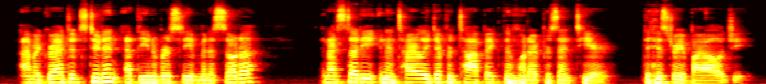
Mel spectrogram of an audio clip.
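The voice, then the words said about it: Mild Minnesota accent. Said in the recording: “born and raised in St. Paul, if you couldn't tell by some of the local accent that may show through”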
